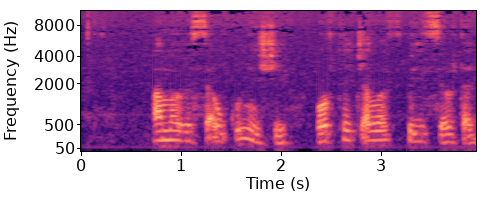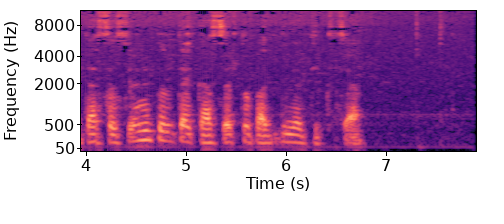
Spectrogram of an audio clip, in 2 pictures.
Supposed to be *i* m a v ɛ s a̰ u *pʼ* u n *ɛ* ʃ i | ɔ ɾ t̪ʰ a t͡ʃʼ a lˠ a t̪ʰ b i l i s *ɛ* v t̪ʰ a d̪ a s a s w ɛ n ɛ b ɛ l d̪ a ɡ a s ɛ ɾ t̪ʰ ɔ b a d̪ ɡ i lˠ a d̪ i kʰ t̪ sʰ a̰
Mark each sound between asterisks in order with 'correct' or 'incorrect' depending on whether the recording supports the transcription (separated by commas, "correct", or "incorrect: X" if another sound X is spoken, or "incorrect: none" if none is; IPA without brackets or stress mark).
incorrect: a, incorrect: kʼ, correct, correct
